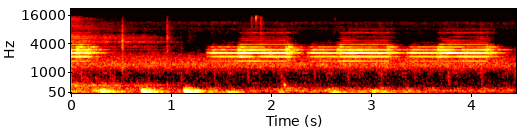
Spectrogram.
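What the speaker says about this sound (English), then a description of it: "The fire alarm is going off." A fire alarm sounds during a stationery unboxing, a steady high electronic tone repeating in pulses throughout, moderately loud, with soft thumps and handling noises underneath.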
